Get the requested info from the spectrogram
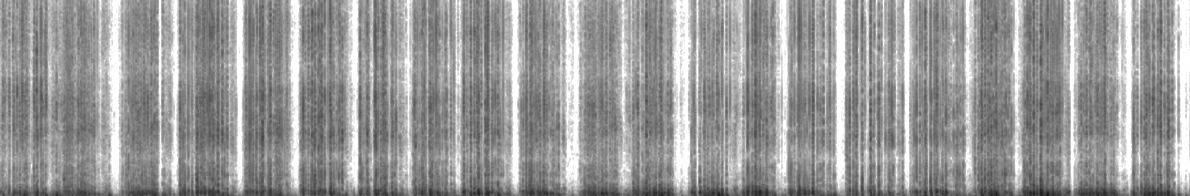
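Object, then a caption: Open-cell foam sponge. Long dark-painted nails scratch a single palm-sized white open-cell foam sponge held over a dark cloth scattered with small crumbs. Steady bursts of coarse, raspy scratching repeat with brief silent gaps between strokes, full-bodied down low and hissy up high.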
